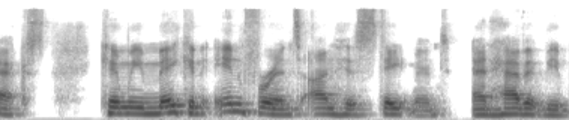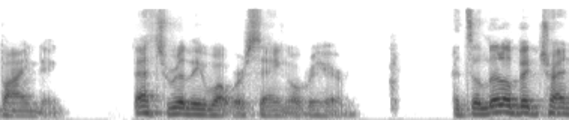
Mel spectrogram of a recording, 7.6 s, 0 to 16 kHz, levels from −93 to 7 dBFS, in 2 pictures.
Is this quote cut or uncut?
cut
